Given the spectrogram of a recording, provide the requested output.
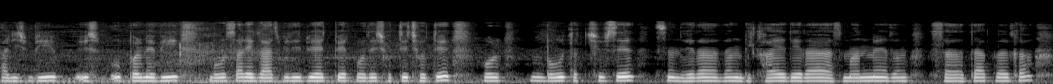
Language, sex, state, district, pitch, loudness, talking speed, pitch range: Hindi, male, Jharkhand, Deoghar, 160 Hz, -15 LUFS, 175 wpm, 160-165 Hz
